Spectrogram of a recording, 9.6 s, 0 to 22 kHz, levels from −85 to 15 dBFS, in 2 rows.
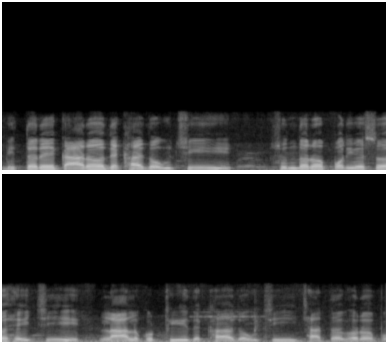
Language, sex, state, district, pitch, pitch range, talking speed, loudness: Odia, male, Odisha, Khordha, 165 Hz, 155-180 Hz, 75 wpm, -16 LUFS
